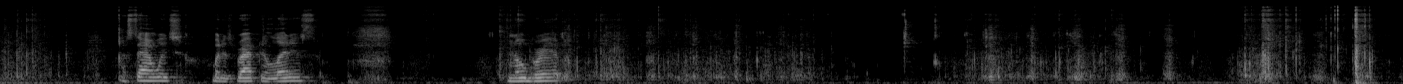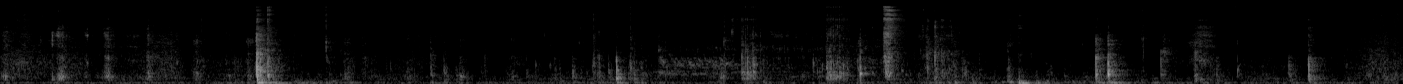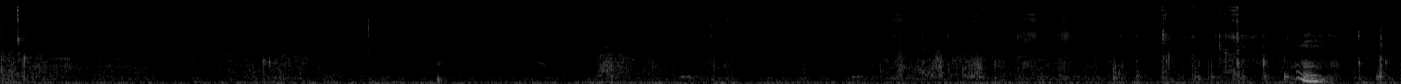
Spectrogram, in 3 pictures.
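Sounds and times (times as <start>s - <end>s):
chewing with wet mouth sounds: 6.3s - 16.6s, 34.8s - 42.0s.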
